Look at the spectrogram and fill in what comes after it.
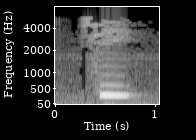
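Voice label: "吸" Mandarin Chinese; hsk; chinese-flashcards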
